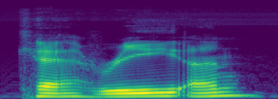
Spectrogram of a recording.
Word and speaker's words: carrion: side to the other it's pronounced kerry anne carrion carrie and carrion according to google that was driving me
